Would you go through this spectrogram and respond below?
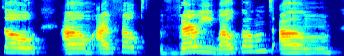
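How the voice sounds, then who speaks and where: A woman's voice: on the high side, very slow, bright, forceful tone. A middle-aged woman from Jamaica chatting casually as a panel guest, rambling with frequent fillers and laughs. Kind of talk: casual conversation.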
